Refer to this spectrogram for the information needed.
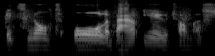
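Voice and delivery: slow, measured reproach, dropping away on the name; drawn-out telling-off like a wronged mother; scolding mother. Retold or imitated. Partner dumping him by full name, slow motherly reproach. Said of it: "like a mother holding shards of a vase".

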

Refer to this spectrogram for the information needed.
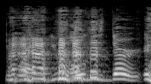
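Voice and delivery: laughing through the words, slowly. Real, not acted. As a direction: crack up while teasing. Laughing joke.

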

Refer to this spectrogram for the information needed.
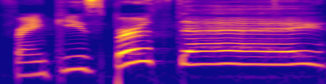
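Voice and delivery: high, slow and drawn out; slow drawn out greeting. Acted. Heidi greets Lauren at Frankie's party, slow and sweet. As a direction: stretch it sweetly.

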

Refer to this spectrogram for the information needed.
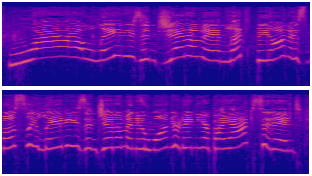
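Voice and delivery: game show host. Acted. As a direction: announce it like a grand ceremony host. Mock grand announcement.

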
